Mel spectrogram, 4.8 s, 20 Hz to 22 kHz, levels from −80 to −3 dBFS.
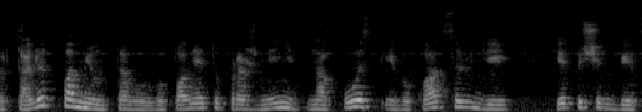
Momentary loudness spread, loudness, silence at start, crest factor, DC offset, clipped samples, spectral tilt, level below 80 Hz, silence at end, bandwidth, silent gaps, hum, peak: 8 LU; -41 LUFS; 0 s; 18 dB; under 0.1%; under 0.1%; -6 dB/octave; -78 dBFS; 0 s; over 20 kHz; none; none; -24 dBFS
